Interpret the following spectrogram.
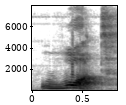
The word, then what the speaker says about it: what: В этих словах из двух букв W, W и H произносится только буква W, а H не произносится.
